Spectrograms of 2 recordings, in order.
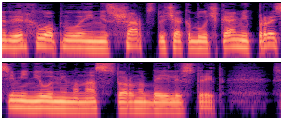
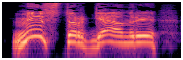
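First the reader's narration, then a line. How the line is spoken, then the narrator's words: Sharp bark. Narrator (Russian): рявкнула миссис Меринг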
